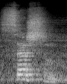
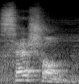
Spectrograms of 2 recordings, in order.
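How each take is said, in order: First: The last syllable sounds like 'shun'. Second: The last syllable sounds like 'shon'. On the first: This is the way it should be said now. The speaker calls it right. "Now" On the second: This is the way it is usually said. The speaker calls it wrong. "আমরা আরেকটা শব্দ বলি"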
